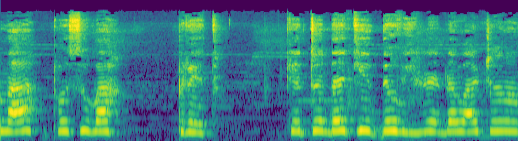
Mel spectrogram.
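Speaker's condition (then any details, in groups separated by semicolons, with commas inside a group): Cerebral palsy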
